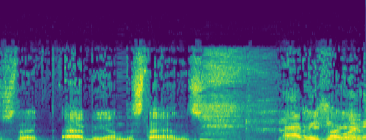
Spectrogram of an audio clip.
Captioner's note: laughs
